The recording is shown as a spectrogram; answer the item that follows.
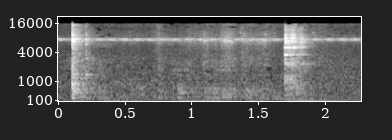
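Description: Kitchen dishes and utensils clinking twice: a sharp knock right at the start, then a brighter ringing clink near the end.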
